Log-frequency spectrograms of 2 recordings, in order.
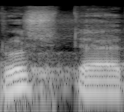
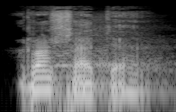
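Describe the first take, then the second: First: The first vowel is u, with two syllables. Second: The first vowels are a, with three syllables. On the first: This is the majority reading. "bidhammir ra dengan mendhammah ra" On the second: This is the reading of As-Sulami. "bi fathir ra wasyin"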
